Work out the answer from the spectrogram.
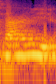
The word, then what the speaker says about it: Jiayi: Hello everyone, my name is Jiayi and thank you for the invitation.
